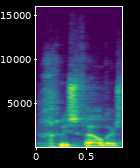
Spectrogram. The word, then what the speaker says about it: Guus Velders: And I want to illustrate that with Guus Velders, that's how you say it, who was mentioned by Time in top 100 of leaders in this field of climate.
